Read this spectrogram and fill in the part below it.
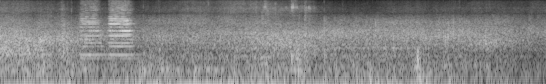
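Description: Traffic roars steadily past on a highway outdoors.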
